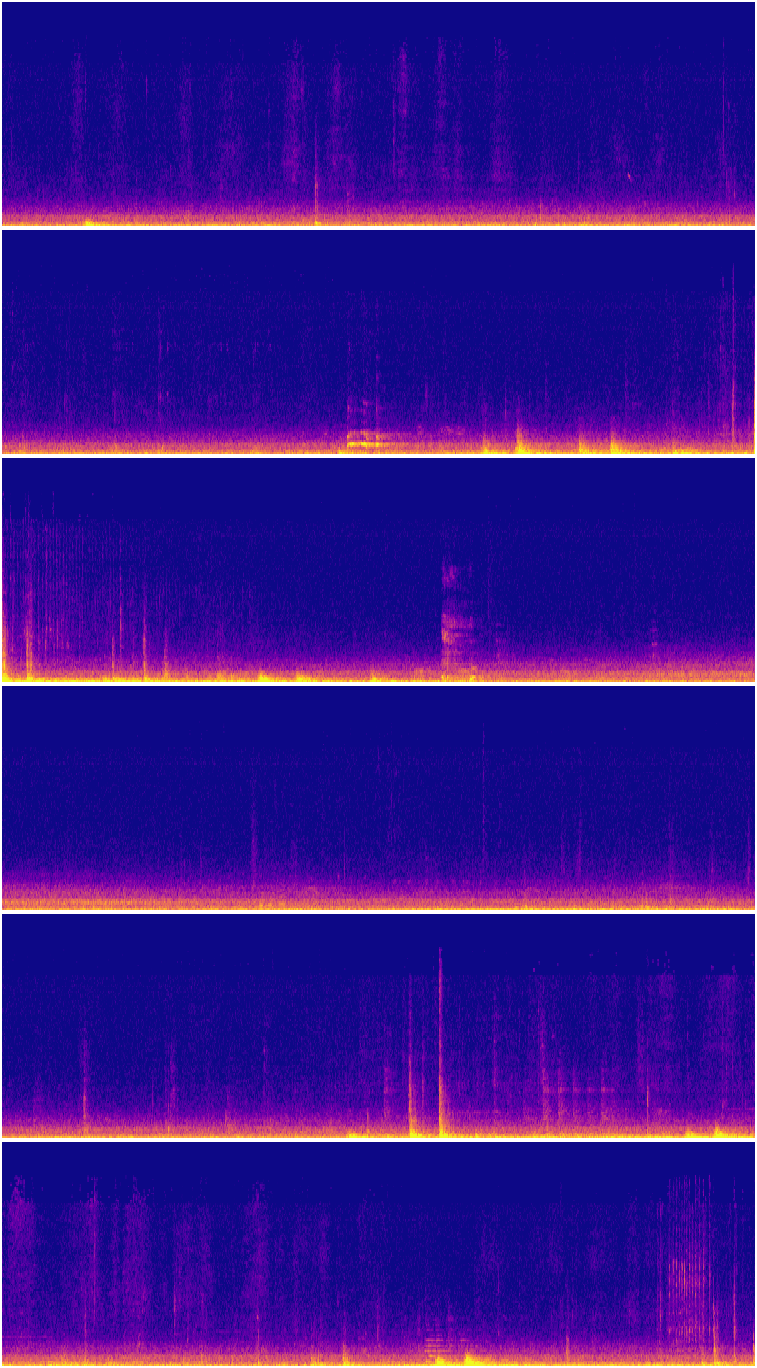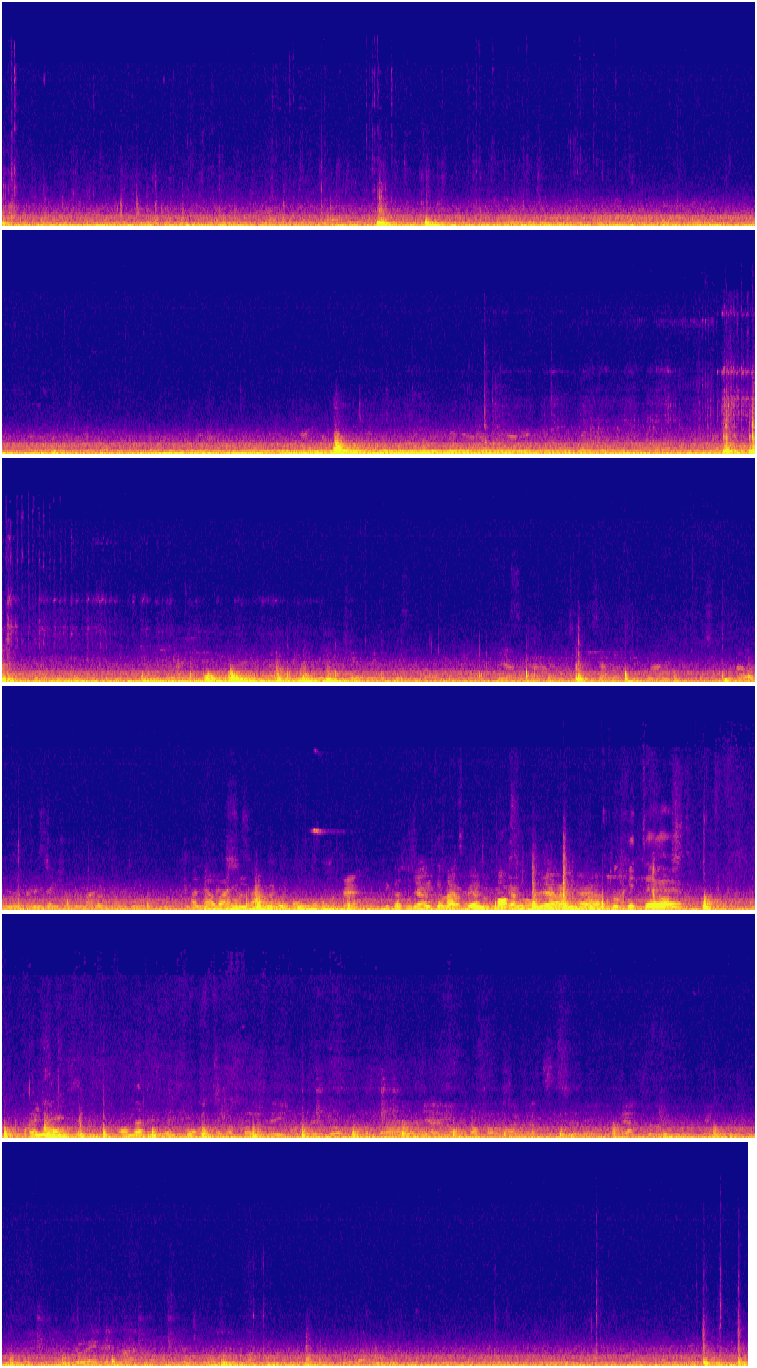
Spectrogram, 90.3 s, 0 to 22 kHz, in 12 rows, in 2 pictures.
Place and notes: The pedestrian bridge beside the River Kennet, Reading, UK - bikes and walkers sounding the bridge
There is a wooden bridge crossing a small tributary that feeds into the River Kennet. The bridge and the path beside the water are pedestrianised but as this area's not far from the IDR, you can hear the rumble of traffic from the ring road. However, you can also hear the waterfowl on the river, and the different bicycles, shoes and voices of the folk who use the bridge. Recorded of an evening when it was quite sunny and convivial in town, using the onboard mics on Edirol R-09. I love the variety of different bicycle sounds and shoes, and the way the bridge booms whenever anyone rides over it and the mix of accents and voices in our town.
